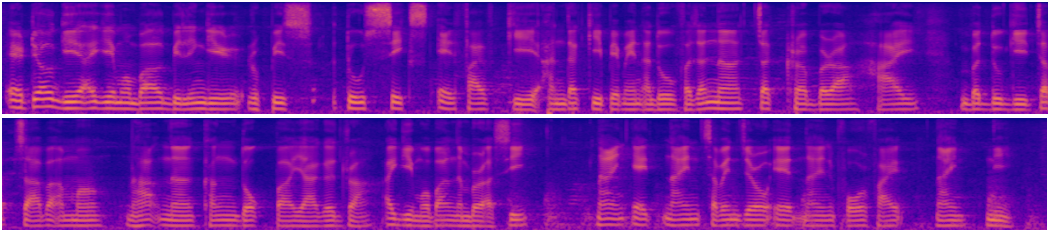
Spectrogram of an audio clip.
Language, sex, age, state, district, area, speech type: Manipuri, male, 18-30, Manipur, Chandel, rural, read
